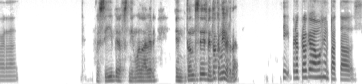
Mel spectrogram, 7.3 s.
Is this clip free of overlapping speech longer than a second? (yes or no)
yes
